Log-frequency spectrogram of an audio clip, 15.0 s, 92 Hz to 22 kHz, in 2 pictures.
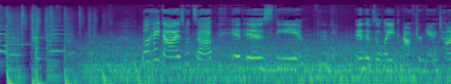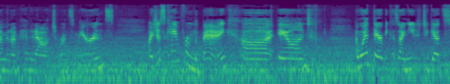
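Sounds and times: car interior rumble: 1.1 - 15.0.

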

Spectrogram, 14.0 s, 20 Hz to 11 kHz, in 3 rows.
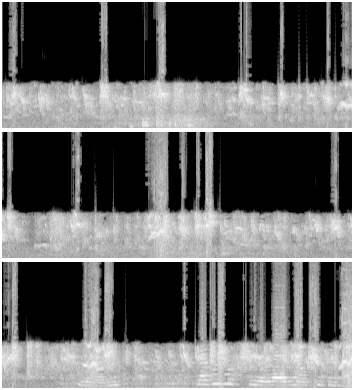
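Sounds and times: budgerigars chattering and chirping: 0.0 - 14.0
girl laughing: 1.5 - 2.3.

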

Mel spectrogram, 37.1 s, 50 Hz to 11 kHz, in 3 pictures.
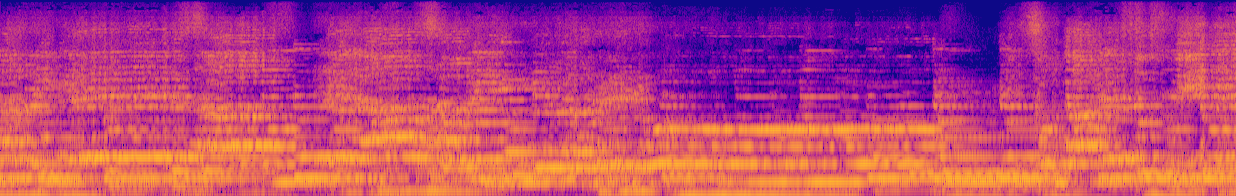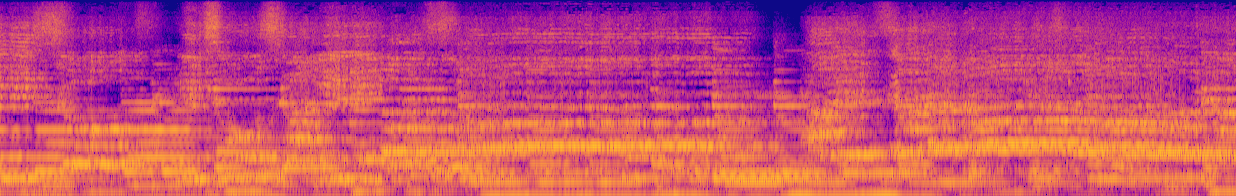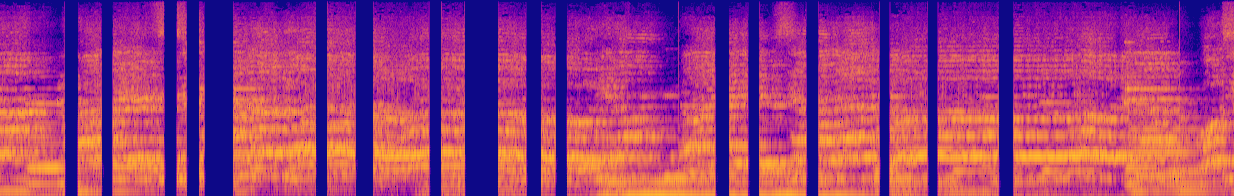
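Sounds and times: group singing worship song: 0.0 - 9.3, 10.1 - 37.0
instrumental accompaniment with bass: 0.0 - 37.0.

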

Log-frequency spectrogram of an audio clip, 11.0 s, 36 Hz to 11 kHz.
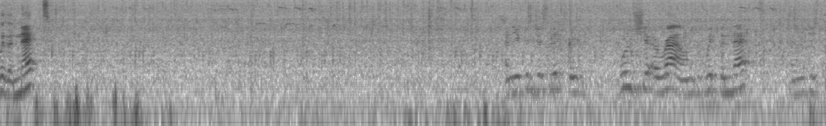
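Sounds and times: waterfall splashing into pond: 0.0 - 11.0.

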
